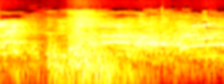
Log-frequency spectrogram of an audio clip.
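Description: A wrestler dropping from the ring ropes onto her opponent and the wrestling ring's canvas: a slam of bodies on the ring mat about half a second in, with crowd voices shouting around it.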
